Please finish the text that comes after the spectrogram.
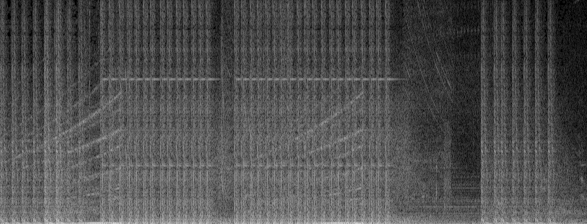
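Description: An automated turret hammers out rapid machine-gun fire in a cyberpunk tactics game, long dense bursts with brief pauses between them. Loud and sustained, with no voices.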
